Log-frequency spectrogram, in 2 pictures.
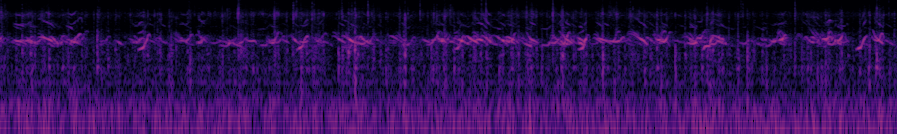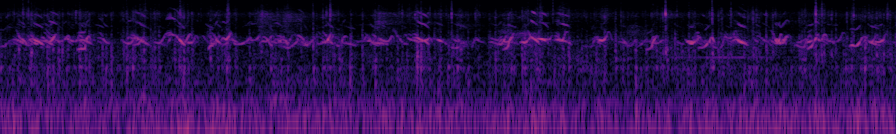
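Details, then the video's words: Many young chicks peep continuously, high shrill chirps tumbling over each other in a steady chorus, with light rustling and tapping sounds in the background. "Chicks Chirping"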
